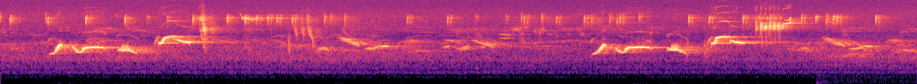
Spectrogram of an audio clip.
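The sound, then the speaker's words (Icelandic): Blackbird song in two bursts of fluting, warbled phrases mixed with higher twittering notes, separated by a quieter stretch of softer calls; clear and mid-to-high pitched, with no voices. “Heyrum í svartþresti til samanburðar.”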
